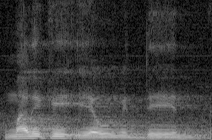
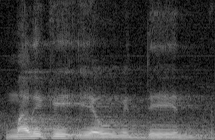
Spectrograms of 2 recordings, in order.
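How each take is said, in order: First: The vowel after the m is short. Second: The vowel after the m is short.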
